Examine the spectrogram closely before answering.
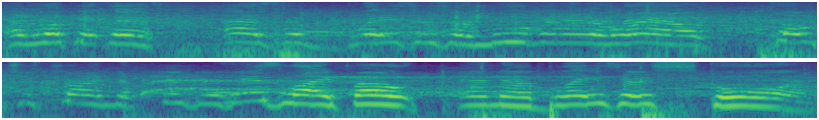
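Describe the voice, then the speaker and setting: A man with a naturally high-pitched voice co-hosting joking hockey commentary, excitable and often shouting the play. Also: unhurried, hardly any pauses, over music, rough recording. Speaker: co-host.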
